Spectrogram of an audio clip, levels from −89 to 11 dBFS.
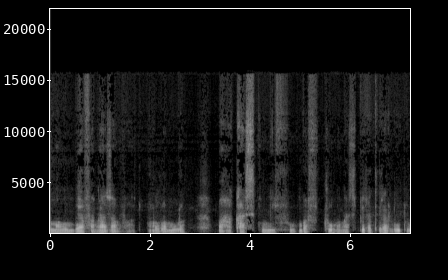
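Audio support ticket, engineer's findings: Burst of packet loss, 0.43 to 0.52 s. Receiver holds and fades the last sound for 60 ms. Speech resumes with 40 ms missing. Network path.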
